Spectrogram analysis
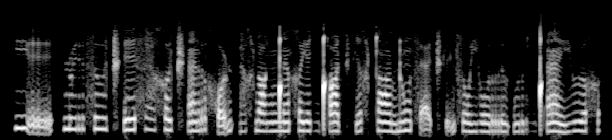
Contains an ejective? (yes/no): yes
